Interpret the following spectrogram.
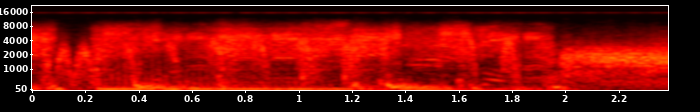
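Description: Vinyl record scratched by hand on a turntable, short back-and-forth strokes cut over a hip-hop beat with a held bass note.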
